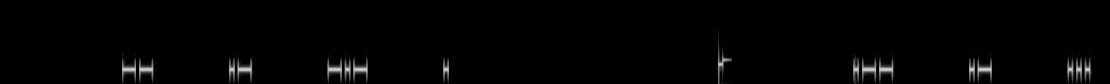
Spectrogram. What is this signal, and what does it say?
Morse code, heard as a keyed tone, about 28 wpm, spaced as for 10 wpm, 690 Hz. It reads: MAKE WAS
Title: 6x Character Spacing - Top 100 Words - 28wpm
